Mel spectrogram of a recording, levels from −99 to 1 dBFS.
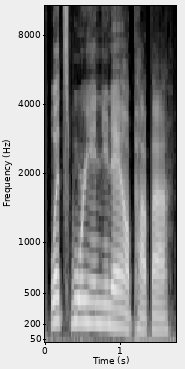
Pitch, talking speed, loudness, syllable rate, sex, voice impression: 180 Hz, 170 wpm, -16 LUFS, 4.4 syllables/s, female, feminine, adult-like, slightly intellectual, slightly elegant, slightly strict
